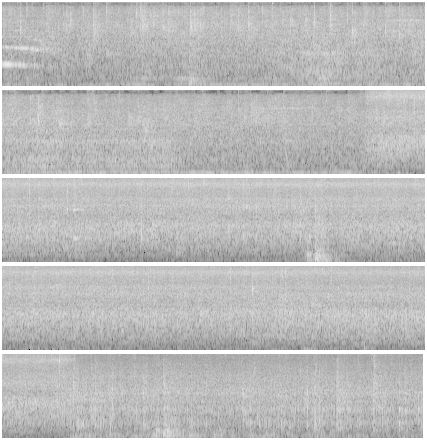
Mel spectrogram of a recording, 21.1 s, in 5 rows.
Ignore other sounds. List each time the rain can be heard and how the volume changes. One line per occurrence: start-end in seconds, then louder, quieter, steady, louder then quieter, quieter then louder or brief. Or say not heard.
0.0-21.0 steady.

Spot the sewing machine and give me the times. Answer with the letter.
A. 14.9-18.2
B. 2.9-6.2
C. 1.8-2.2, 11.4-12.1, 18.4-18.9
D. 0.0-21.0
B.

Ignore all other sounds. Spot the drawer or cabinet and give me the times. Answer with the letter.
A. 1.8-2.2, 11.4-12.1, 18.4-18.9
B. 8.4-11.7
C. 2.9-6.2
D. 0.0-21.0
A.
